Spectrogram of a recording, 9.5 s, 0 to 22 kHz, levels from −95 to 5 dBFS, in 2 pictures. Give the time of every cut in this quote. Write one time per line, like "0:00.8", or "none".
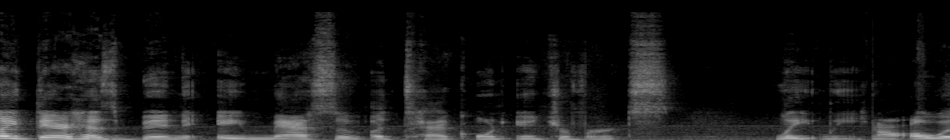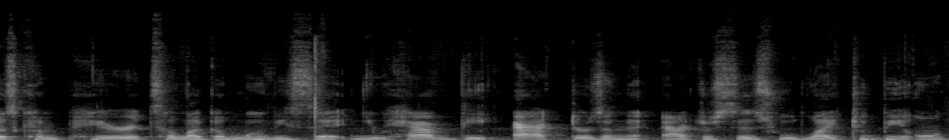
0:04.3

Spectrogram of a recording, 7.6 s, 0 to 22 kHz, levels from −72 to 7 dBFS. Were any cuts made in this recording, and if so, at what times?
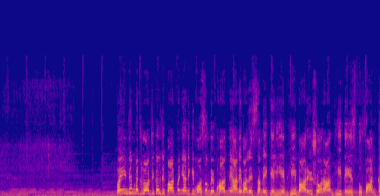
0:06.3

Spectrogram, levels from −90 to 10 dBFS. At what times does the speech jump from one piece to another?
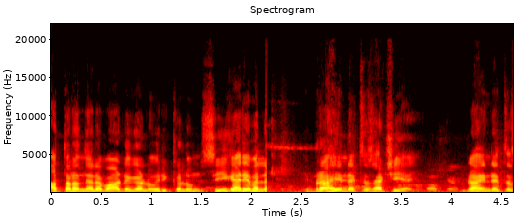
0:02.1

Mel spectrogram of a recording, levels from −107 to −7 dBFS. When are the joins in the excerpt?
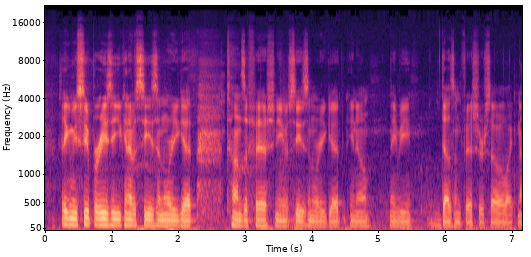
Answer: none

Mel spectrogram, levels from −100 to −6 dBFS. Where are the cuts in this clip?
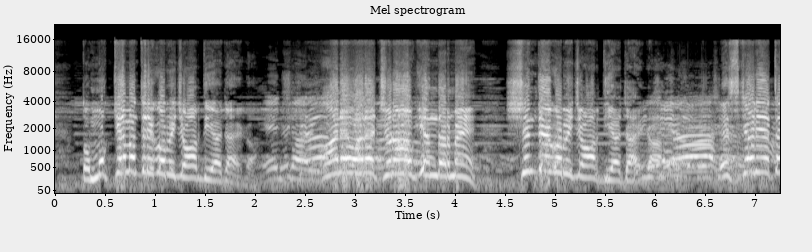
0:01.9

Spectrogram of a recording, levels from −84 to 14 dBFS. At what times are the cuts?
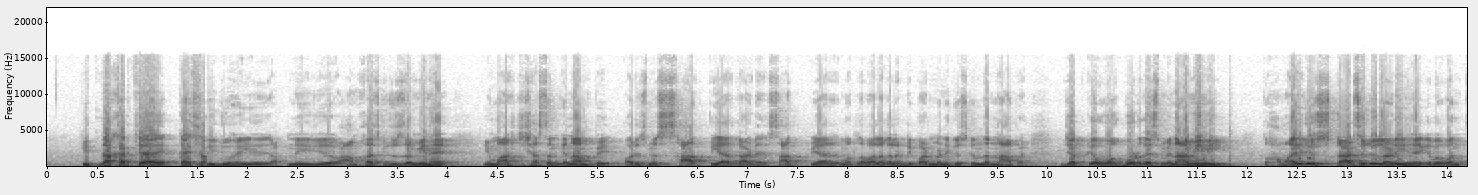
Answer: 0:01.5

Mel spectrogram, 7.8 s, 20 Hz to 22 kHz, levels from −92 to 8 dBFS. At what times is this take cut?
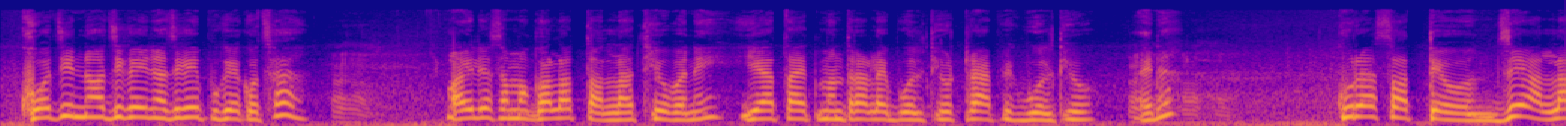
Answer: none

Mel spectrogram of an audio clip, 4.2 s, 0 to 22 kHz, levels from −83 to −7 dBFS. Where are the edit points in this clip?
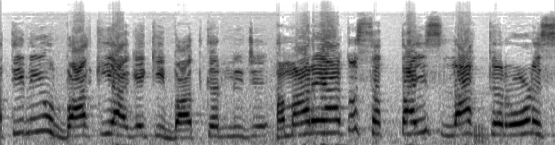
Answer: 0:01.9

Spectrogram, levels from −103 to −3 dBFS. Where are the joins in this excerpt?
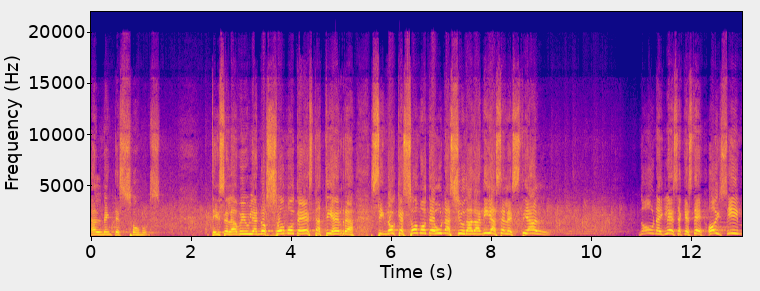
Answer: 0:11.1

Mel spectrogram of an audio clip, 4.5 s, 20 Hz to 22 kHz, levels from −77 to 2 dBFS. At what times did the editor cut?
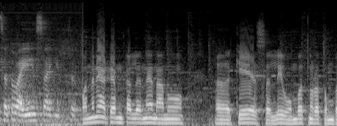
0:00.9

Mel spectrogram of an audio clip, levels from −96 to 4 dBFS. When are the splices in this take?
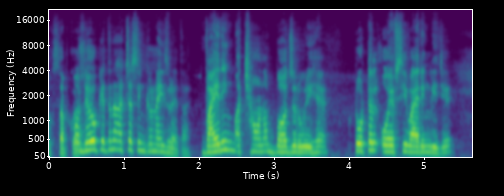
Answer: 0:01.9

